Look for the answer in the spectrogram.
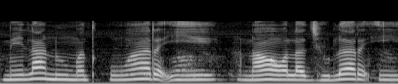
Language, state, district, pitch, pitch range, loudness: Kurukh, Chhattisgarh, Jashpur, 220 Hz, 215-230 Hz, -16 LUFS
